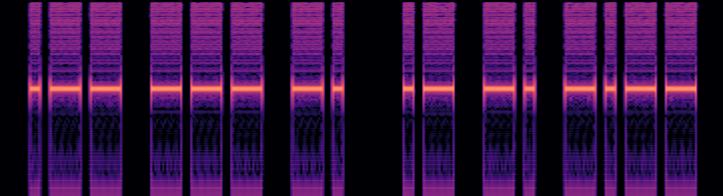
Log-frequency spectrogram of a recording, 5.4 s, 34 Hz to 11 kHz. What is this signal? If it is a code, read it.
Morse code, heard as a keyed tone, about 16 wpm, 800 Hz. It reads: WON ANY
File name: Quotes / Quotes-mp3s / Pessimism @15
